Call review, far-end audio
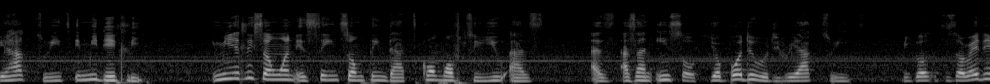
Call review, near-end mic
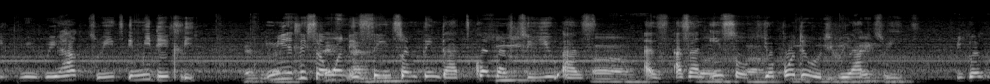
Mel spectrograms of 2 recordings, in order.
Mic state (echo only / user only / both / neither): both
